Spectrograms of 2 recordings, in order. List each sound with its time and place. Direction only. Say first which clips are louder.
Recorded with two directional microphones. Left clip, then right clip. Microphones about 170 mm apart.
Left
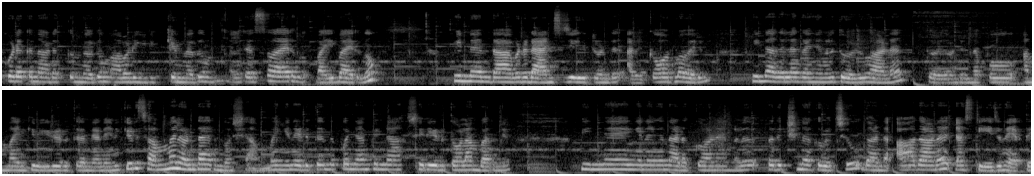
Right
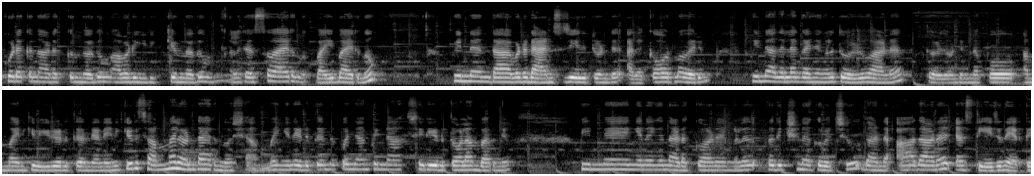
0.0 s speech: right 3 dB; 15° right (ahead or behind)
8.4 s speech: right 6 dB; centre (ahead or behind)
8.7 s speech: right 3 dB; 20° right (ahead or behind)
